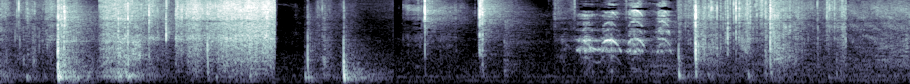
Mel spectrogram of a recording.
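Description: Tear strip ripped along a cardboard shipping box: a long tearing sound for about two seconds, with a thud near its start. A few knocks follow as the box is handled, then plastic shrink wrap on the phone box is cut and peeled off with crackling and rustling.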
